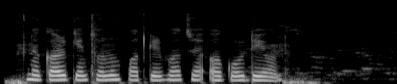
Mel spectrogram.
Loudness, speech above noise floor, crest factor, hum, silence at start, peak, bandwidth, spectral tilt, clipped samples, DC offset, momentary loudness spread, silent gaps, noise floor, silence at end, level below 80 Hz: -23 LUFS; 30 dB; 16 dB; none; 0.05 s; -8 dBFS; 11 kHz; -8.5 dB/octave; under 0.1%; under 0.1%; 14 LU; none; -53 dBFS; 0.3 s; -40 dBFS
